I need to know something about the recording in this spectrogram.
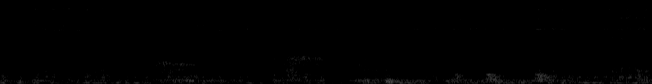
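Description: Faint scratching of a graphite pencil hatching on paper, shading a drawing in quick strokes, breaking off briefly about halfway through.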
